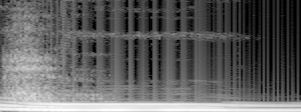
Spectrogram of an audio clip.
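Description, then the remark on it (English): A person imitates a whale call with one long, loud, hum-like moan that starts breathy, then holds steady and slowly slides lower in pitch for about a second and a half. “Can I hear you try to do a whale call”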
